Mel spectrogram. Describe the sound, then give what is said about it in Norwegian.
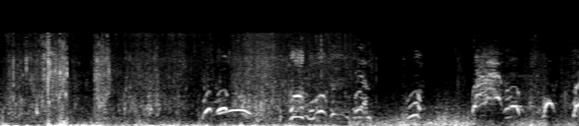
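People in bathrobes plunge into cold water for an ice bath amid continuous churning and splattering, with several voices whooping and yelping over the noise outdoors. “Da var det bare å ta badekåpene og skynde seg ned I det kalde vannet.”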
